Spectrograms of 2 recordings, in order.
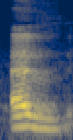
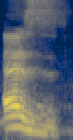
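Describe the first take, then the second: First: It ends with a soft 'th' sound. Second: It ends with a buzzing 'z' sound. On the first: The speaker calls it right. "Instead of" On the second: The speaker calls it wrong. "you say az"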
